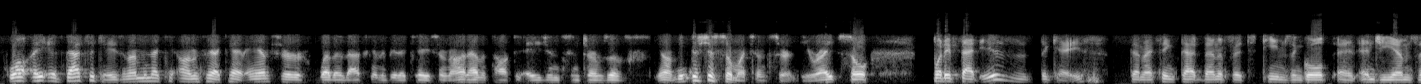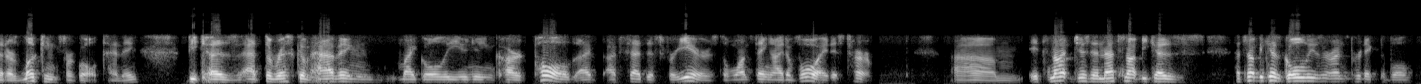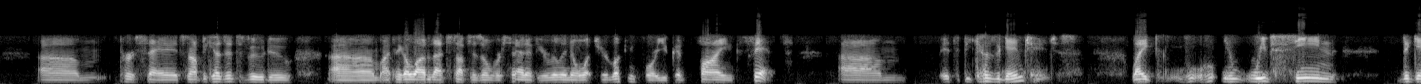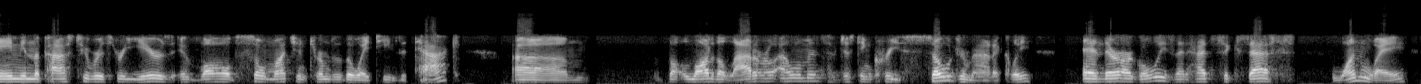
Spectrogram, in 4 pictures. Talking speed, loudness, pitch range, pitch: 195 wpm, -16 LUFS, 110-150 Hz, 125 Hz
